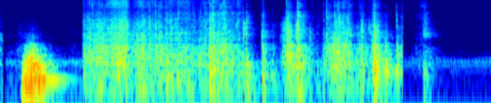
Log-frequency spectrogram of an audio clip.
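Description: A plastic bag rustles and crinkles loudly.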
